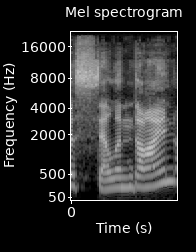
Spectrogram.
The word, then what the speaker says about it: celandine: Then I've also got greater celandine. I think that's how you pronounce it.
